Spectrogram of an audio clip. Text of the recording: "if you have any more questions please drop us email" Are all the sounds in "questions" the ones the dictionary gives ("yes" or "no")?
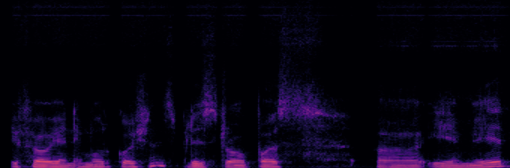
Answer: no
